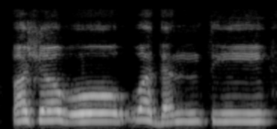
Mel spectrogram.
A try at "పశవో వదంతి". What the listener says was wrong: పశవో పశవో దీర్ఘం ఉంది చూడు పశవో వదంతి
